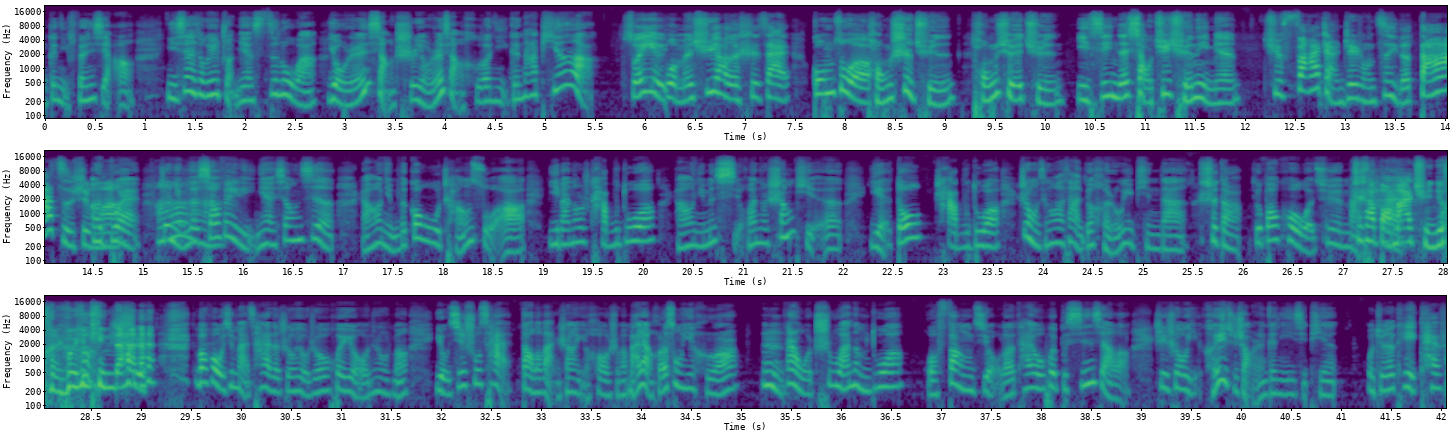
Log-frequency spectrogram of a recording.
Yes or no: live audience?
no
